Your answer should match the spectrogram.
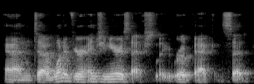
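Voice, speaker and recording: A man hosts a casual podcast in a chatty, rambling way, poking fun at himself. His voice has a gravelly fry. The room around him is echoey. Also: mid-range voice, steady tone, fast. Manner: chatty, rambling, self-deprecating. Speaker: podcast host. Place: room in Palo Alto, California.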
